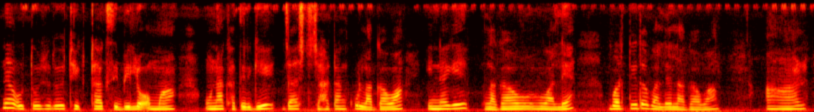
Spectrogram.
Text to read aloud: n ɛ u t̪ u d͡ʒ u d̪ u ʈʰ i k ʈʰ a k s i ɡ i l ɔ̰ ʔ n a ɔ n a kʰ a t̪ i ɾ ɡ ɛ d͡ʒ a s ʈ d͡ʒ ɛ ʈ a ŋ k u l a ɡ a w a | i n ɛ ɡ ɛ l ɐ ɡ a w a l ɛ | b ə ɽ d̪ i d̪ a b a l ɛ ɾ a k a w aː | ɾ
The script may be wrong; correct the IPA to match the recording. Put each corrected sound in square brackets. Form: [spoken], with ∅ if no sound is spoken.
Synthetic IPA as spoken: n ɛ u t̪ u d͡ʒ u d̪ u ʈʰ i k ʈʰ a k s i [b] i l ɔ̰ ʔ [m] a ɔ n a kʰ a t̪ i ɾ ɡ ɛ d͡ʒ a s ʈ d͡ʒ [a] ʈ a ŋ k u l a ɡ a w a | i n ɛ ɡ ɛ l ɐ ɡ a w a l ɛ | b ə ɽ [t̪] i d̪ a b a l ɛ [l] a [ɡ] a w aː | ɾ

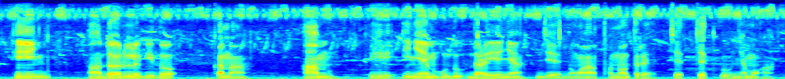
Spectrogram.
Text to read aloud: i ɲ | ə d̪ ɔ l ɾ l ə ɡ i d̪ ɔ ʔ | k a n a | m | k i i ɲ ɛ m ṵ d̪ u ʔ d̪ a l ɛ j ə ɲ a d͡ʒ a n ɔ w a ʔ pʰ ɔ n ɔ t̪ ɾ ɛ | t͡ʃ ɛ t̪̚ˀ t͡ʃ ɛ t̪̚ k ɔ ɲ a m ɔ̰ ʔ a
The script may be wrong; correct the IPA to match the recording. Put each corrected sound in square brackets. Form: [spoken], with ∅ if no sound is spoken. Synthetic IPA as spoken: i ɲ | [a] d̪ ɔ [∅] ɾ l ə ɡ i d̪ ɔ ʔ | k a n a | m | k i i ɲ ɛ m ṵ d̪ u ʔ d̪ a [ɽ] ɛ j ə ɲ a d͡ʒ [ɛ] n ɔ w a ʔ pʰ ɔ n ɔ t̪ ɾ ɛ | t͡ʃ ɛ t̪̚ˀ t͡ʃ ɛ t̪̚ k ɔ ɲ a m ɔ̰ ʔ a

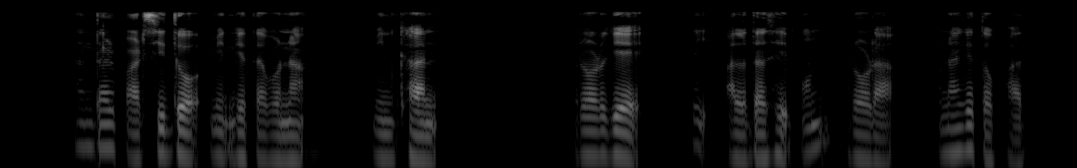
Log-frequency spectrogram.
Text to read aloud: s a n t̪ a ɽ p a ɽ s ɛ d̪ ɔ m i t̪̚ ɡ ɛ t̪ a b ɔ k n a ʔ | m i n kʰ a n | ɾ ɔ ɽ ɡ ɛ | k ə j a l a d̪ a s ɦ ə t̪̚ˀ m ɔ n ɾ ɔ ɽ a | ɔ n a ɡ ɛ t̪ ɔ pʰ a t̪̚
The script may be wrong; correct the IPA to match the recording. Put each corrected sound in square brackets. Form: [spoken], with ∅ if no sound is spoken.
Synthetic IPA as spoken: s a n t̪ a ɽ p a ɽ s [i] d̪ ɔ m i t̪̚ ɡ ɛ t̪ a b ɔ [∅] n a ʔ | m i n kʰ a n | ɾ ɔ ɽ ɡ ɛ | k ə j a l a d̪ a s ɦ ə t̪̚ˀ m ɔ n ɾ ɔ ɽ a | ɔ n a ɡ ɛ t̪ ɔ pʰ a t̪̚

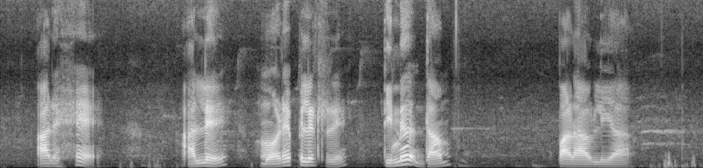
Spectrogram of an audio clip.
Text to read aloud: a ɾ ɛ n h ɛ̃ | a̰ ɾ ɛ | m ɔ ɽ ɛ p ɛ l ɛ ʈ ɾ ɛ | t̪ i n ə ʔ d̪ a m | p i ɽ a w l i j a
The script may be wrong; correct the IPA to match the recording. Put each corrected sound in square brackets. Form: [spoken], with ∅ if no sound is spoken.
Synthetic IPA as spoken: a ɾ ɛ [∅] h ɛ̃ | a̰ [l] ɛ | m ɔ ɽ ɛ p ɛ l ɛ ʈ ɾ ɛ | t̪ i n ə ʔ d̪ a m | p [a] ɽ a w l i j a

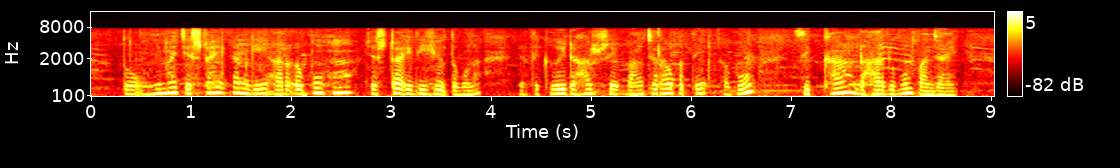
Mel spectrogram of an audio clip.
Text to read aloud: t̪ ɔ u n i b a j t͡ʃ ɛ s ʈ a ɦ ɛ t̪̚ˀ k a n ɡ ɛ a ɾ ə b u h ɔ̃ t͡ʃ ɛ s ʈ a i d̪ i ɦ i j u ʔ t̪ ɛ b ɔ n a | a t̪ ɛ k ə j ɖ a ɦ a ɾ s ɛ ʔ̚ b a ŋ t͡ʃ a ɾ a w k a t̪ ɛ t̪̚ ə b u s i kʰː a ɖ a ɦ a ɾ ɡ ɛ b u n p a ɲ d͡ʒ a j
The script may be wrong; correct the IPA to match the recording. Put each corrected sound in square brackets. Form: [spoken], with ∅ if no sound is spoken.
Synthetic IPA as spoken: t̪ ɔ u n i [m] a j t͡ʃ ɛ s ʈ a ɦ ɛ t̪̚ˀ k a n ɡ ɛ a ɾ ə b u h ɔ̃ t͡ʃ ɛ s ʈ a i d̪ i ɦ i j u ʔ t̪ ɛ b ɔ n a | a t̪ ɛ k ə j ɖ a ɦ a ɾ s ɛ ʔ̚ b a ŋ t͡ʃ a ɾ a w k a t̪ ɛ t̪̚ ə b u s i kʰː a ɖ a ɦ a ɾ ɡ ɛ b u n p a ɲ d͡ʒ a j

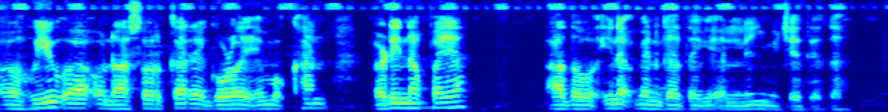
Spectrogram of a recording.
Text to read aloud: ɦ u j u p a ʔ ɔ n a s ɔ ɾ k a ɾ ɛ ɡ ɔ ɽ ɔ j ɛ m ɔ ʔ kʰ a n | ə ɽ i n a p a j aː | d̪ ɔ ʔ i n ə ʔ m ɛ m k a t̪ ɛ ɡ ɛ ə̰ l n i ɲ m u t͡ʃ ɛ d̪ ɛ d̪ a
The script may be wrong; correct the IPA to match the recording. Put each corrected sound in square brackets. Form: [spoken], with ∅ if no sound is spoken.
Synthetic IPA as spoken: ɦ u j u [ʔ] a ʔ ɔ n a s ɔ ɾ k a ɾ ɛ ɡ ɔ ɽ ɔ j ɛ m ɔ ʔ kʰ a n | ə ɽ i n a p a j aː | d̪ ɔ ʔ i n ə ʔ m ɛ [n] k a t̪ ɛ ɡ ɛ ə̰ l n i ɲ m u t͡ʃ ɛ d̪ ɛ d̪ a

